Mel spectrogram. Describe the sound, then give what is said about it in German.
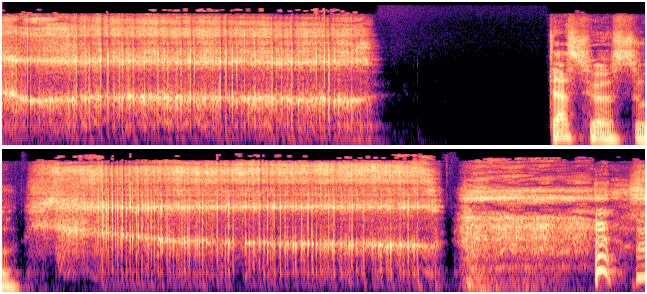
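A voice imitates an e-cigarette being drawn on: two long, airy wheezing inhales with a faint whistling tone, separated by a pause and a brief spoken phrase. “hat zwischendurch immer eine E-Zigarette gezogen.”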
